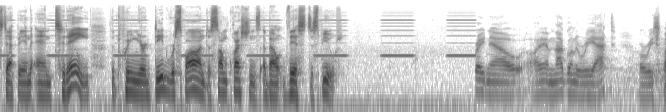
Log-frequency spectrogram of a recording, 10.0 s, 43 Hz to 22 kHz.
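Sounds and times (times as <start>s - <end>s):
faint electronic beeps: 0.0s - 7.3s.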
